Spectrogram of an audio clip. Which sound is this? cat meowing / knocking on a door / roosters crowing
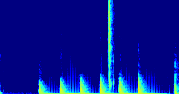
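knocking on a door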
